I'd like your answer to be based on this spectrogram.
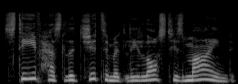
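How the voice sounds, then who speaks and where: A man's voice: high voice, normal speed, no echo, clean studio sound, voice pushed up, lightly acted. A man voicing a worried young woman in an audiobook, who presses with anxious questions.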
